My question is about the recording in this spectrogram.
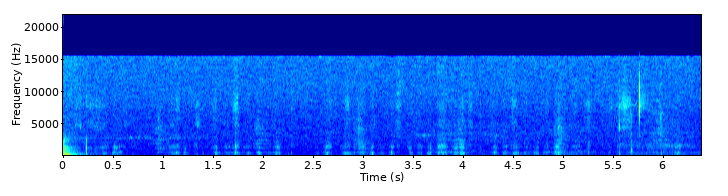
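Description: Pen writing on paper: faint, irregular scratching strokes as words are written out.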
